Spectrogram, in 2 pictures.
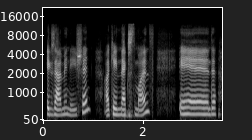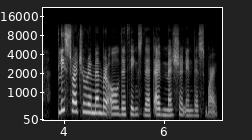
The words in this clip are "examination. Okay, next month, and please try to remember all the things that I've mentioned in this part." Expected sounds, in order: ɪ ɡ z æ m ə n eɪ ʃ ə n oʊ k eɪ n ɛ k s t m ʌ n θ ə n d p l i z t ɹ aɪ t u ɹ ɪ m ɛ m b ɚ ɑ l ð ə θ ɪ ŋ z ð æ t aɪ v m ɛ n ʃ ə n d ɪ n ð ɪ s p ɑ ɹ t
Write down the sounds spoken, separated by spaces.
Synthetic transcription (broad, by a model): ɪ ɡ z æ m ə n eɪ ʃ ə n oʊ k eɪ n ɛ k s t m ʌ n θ ə n d p l i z t ɹ aɪ t u ɹ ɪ m ɛ m b ɚ ɑ l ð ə θ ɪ ŋ s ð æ t aɪ v m ɛ n ʃ ə n d ɪ n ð ɪ s p ɑ ɹ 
